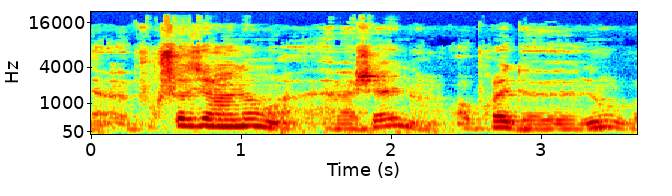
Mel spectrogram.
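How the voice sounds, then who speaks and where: Noticeable background noise and audible room echo fill the recording. The man's intonation is lively. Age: 70s. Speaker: YouTuber, temp worker and cabinetmaker. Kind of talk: vlog monologue. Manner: hesitant, many fillers.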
